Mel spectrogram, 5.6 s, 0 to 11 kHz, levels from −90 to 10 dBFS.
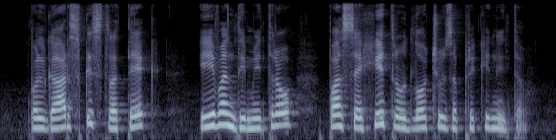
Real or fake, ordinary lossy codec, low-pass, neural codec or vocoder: real; none; 9.9 kHz; none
